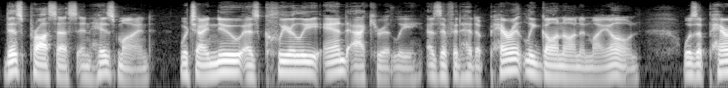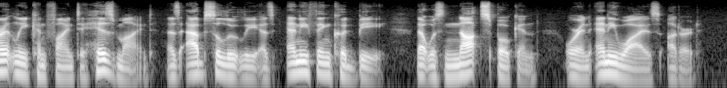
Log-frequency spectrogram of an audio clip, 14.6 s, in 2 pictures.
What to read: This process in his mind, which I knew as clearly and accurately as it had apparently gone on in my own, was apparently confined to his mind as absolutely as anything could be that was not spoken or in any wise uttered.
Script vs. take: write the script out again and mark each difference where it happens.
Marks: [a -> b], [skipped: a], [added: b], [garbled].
This process in his mind, which I knew as clearly and accurately as [added: if] it had apparently gone on in my own, was apparently confined to his mind as absolutely as anything could be that was not spoken or in any wise uttered.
